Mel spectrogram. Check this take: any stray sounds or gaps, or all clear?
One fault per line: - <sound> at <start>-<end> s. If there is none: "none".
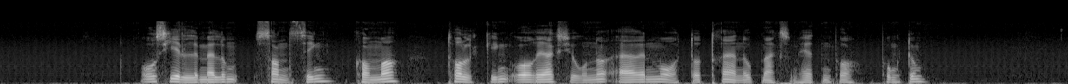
none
